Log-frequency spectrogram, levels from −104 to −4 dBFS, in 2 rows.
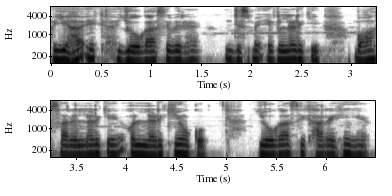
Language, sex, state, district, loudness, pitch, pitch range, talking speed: Hindi, male, Jharkhand, Ranchi, -16 LUFS, 150 Hz, 140-155 Hz, 165 wpm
